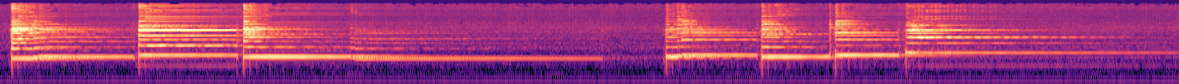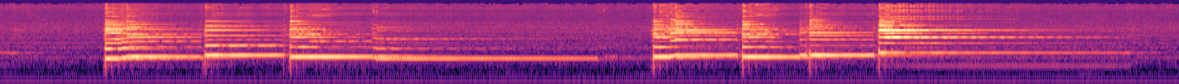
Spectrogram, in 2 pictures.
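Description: Clean electric guitar, a Stratocaster-style instrument, playing a single-note intro lick. The lick is a short phrase of picked notes, some slid up into, played four times with the second and fourth answering the first and third. Each phrase ends on a long note that rings out and fades.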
